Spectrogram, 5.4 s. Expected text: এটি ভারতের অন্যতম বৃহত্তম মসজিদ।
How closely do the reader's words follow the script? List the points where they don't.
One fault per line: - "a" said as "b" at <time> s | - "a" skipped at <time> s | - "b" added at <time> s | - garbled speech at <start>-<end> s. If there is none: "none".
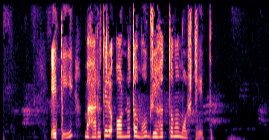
none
